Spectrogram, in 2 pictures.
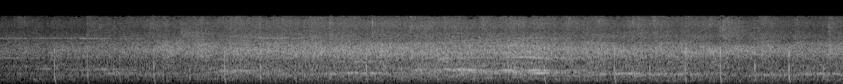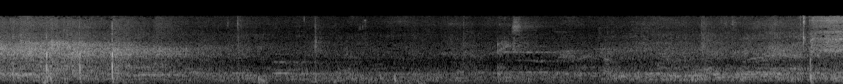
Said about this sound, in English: Let's have a big round of applause for your three-year award winners.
